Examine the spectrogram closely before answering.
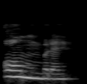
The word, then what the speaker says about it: hombre: Uomo significa in spagnolo hombre, anche si scrive con la H ma non si pronuncia, sì?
